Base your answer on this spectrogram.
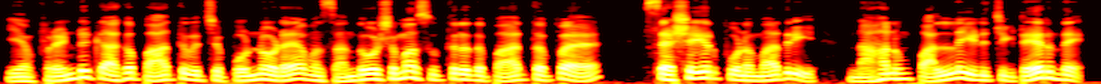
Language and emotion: Tamil, happy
